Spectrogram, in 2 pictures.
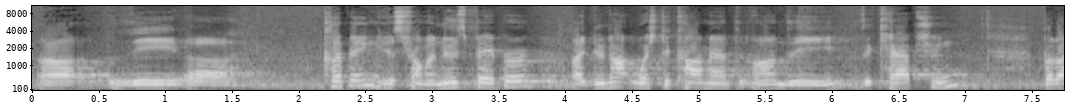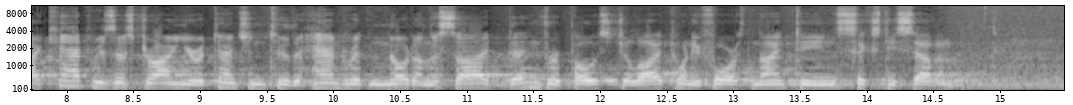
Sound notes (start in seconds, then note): none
